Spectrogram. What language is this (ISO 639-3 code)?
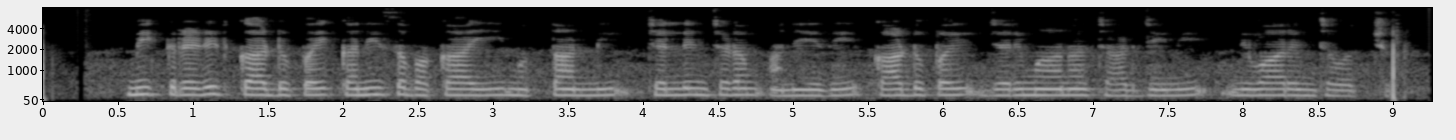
tel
